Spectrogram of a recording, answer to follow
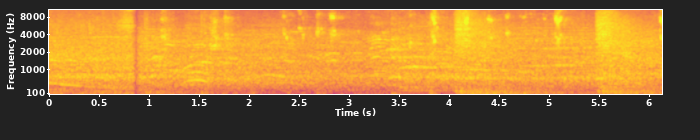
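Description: Basketball arena game sound: a basketball being dribbled on the hardwood court and sneakers squeaking, over a steady crowd murmur.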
